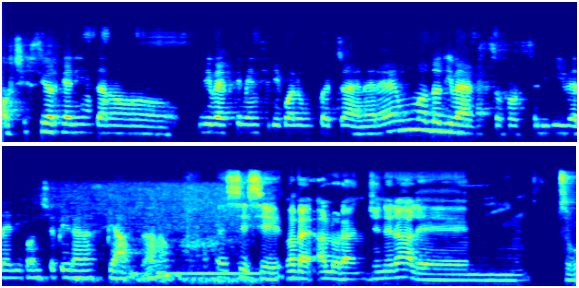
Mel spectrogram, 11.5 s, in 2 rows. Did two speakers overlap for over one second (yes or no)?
no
